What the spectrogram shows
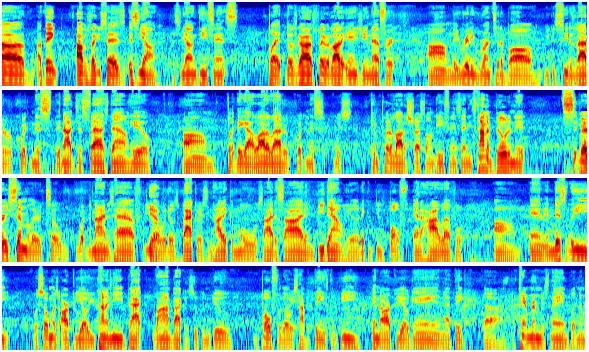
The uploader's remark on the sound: Joins THE DRIVE from Sin City. Live from radio row in Vegas.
